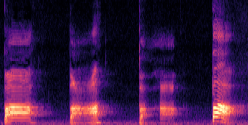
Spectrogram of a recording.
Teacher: bā first tone, bá second tone, bǎ third tone, bà fourth tone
